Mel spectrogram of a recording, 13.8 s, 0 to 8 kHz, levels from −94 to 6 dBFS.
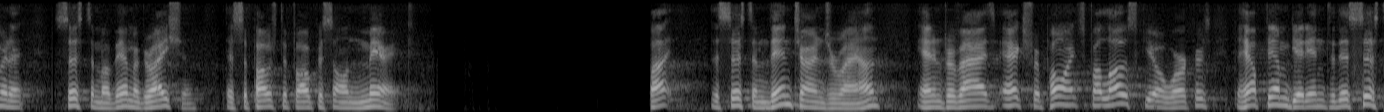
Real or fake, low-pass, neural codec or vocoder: fake; 7.2 kHz; codec, 16 kHz in and 24 kHz out, 1 kbps, XY-Tokenizer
